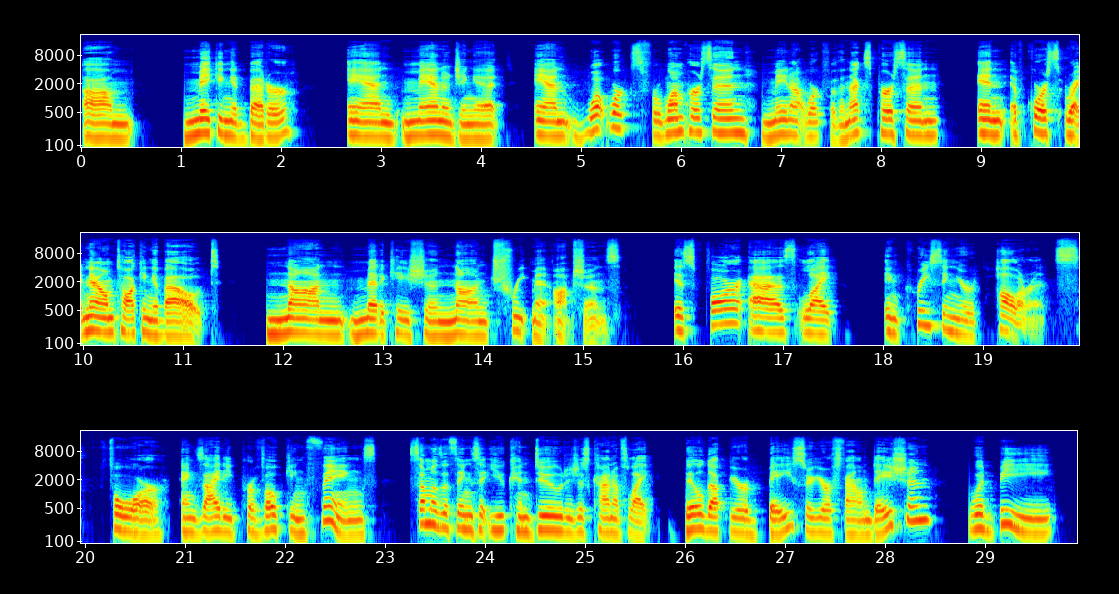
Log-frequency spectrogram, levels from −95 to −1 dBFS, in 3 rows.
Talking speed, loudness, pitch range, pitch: 130 wpm, -23 LUFS, 150-180 Hz, 160 Hz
